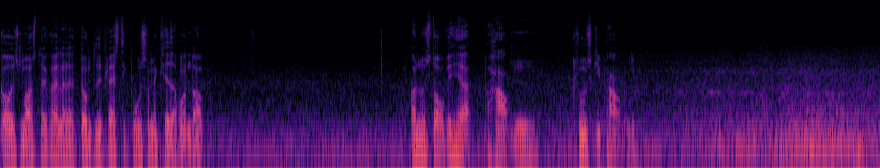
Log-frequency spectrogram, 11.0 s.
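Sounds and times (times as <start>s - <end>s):
speech: 0.0s - 2.8s, 5.2s - 8.1s
airplane flying overhead: 0.0s - 11.0s.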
